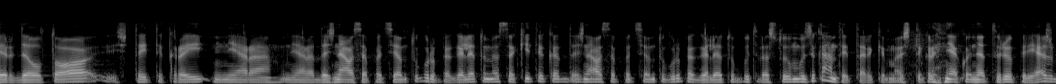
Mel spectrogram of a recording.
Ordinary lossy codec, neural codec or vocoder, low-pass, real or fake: AAC, 96 kbps; none; 7.2 kHz; real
